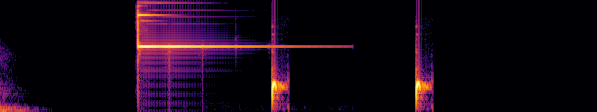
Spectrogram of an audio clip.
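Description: End-screen sound effects: a bright bell-like ding about a second in that rings and fades over a second or so, followed by two short pops about a second apart.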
